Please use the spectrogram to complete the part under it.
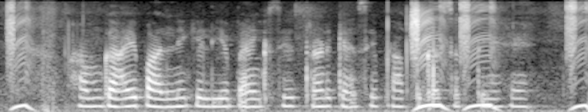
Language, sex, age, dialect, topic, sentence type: Hindi, female, 25-30, Awadhi Bundeli, banking, question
